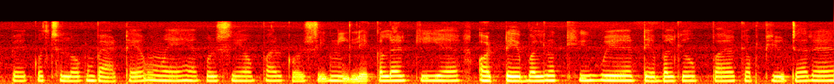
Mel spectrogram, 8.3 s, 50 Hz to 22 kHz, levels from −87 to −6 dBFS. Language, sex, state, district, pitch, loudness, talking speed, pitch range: Hindi, female, Bihar, Jamui, 215 Hz, -17 LUFS, 165 wpm, 205-220 Hz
